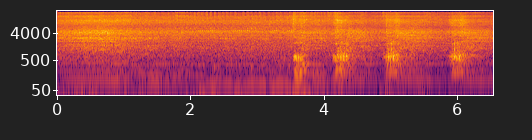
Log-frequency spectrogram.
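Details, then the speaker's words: Toyota AE86 on the OEM ECU with a coil pack setup: four short, uneven rev blips over a low idle, hesitant and rough; cause unconfirmed. "it ran better as a three-cylinder that it doesn't look good did you did you just hear that"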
